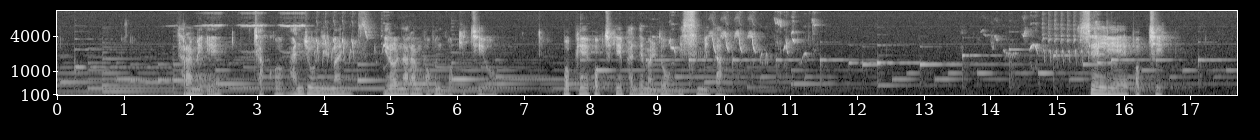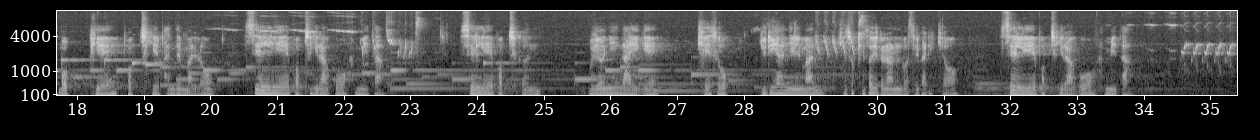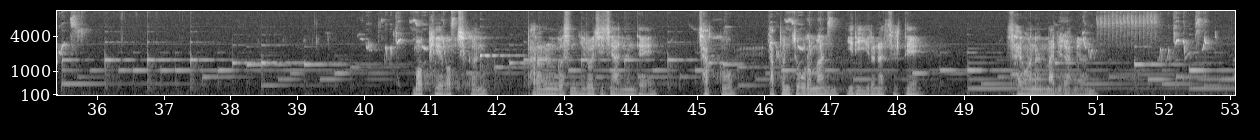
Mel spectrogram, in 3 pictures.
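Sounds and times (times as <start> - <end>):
soft music of held notes: 0.0 - 53.0
small birds chirping: 0.9 - 25.1, 25.7 - 48.9, 49.7 - 53.0.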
